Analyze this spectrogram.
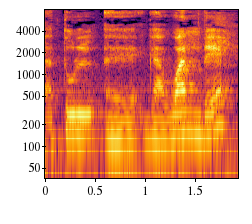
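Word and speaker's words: Atul Gawande: Eh, hay un libro espectacular eh de atul eh Gawande. Eh, se escribe atul, así como suena, como atún, pero con l de Luis al final. Y gawuande es con g a w a n d e que se llame que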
